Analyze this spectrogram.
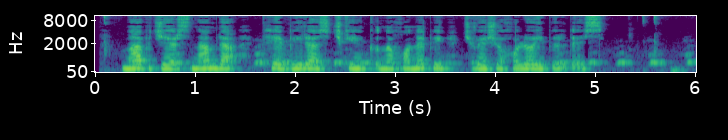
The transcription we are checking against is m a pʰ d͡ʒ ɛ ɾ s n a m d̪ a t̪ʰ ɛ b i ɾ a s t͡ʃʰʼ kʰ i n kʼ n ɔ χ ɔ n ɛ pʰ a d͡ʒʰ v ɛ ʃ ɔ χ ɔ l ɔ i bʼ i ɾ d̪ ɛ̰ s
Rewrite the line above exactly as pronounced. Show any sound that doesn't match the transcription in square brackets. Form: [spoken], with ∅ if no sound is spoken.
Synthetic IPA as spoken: m a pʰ d͡ʒ ɛ ɾ s n a m d̪ a t̪ʰ ɛ b i ɾ a s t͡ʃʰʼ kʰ i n kʼ n ɔ χ ɔ n ɛ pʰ [i] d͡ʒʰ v ɛ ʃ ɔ χ ɔ l ɔ i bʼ i ɾ d̪ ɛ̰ s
